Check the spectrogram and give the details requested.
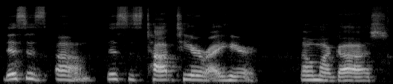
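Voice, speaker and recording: A woman hosting a casual reaction commentary, speaking in an appalled, emphatic and halting way. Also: medium pitch, vocal fry.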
